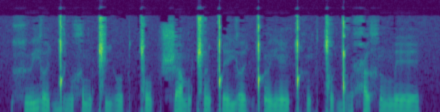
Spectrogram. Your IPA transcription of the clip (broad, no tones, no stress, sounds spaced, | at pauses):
x ʉ j ə ɪ̯ ɡ͡ǃ e ʊ̯ x ə m ǁ i ʊ̯ | ǀ o k ʃ a m ǁ ə̃ ǃ e j ə ɪ̯ ǃʼ ə̃ j ẽ ǃʰ ə̃ k ǀ ʊ ɡ͡ǃ o ħ ə x ə̃ m e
